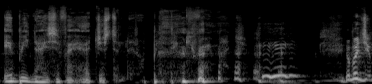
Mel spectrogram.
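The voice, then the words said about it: Loomis character voice. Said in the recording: “do the Loomis voice, but just a little bit”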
